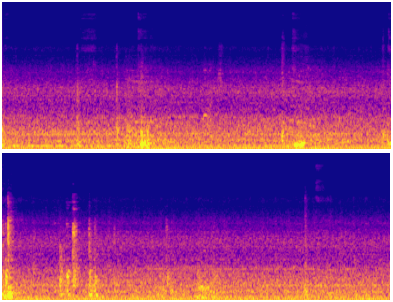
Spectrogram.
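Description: A heavy vehicle's engine idling in a steady low rumble, with a handful of short metal clanks, the loudest about five seconds in, as a tow truck's wheel-lift fork is fitted under a bus's front tyre.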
